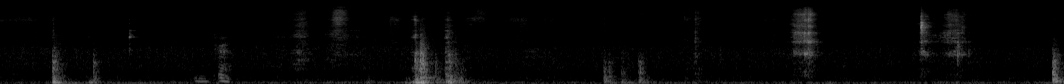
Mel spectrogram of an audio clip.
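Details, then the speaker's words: Triumph fork, spacer added to lower ride height: irregular hollow clunks and rattles as the fork is moved by hand, the loose spacer knocking around inside the tube. "So you can hear that spacer rattling about in there."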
